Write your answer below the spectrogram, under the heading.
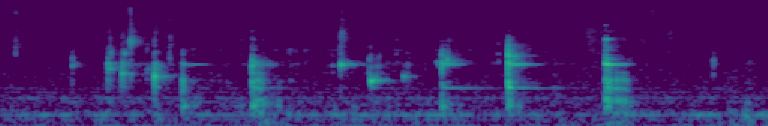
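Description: Whisk stirring thin, runny batter in a glass mixing bowl: irregular clinks of the utensil against the glass, several with a short ringing tone, over wet sloshing of the batter. The loudest clinks come about five and six seconds in.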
